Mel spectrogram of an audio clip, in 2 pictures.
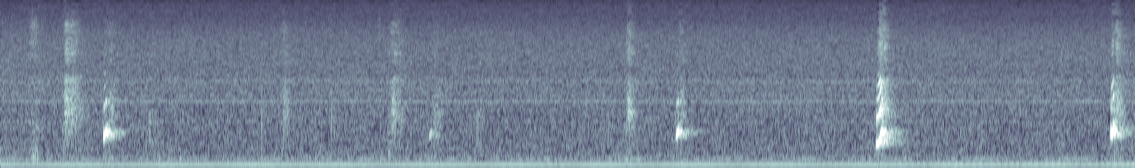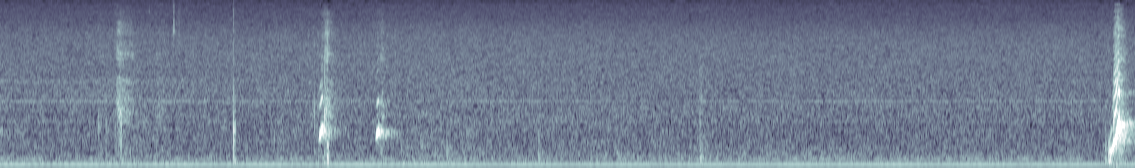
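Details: A female pet dog dreaming in her sleep indoors gives scattered soft muffled yips and woofs, irregularly spaced across the recording with quiet breathy sounds between, and a final louder yip, over a constant low hum.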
